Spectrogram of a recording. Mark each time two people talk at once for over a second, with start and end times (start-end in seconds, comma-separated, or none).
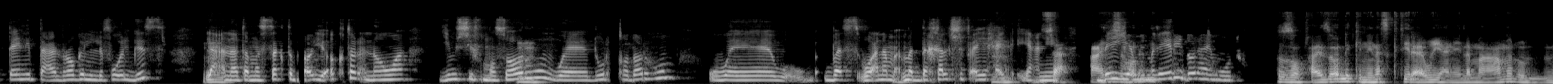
9.9-11.8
